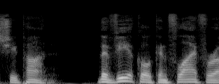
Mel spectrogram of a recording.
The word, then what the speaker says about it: Xpeng: that can fly the company calls it Spang pronounced shipon the vehicle can fly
